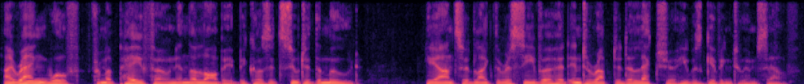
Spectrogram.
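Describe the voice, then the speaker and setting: Very deep, husky male detective-story narrator. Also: very animated, a little fast, no echo. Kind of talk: scripted audiobook narration of a hardboiled detective story.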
